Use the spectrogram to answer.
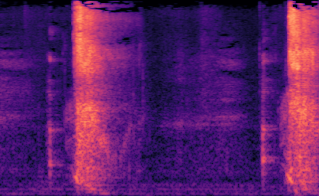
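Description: Two sneezes from one person, each starting with a short sharp intake of breath and ending in a loud, breathy burst, separated by a quiet pause.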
